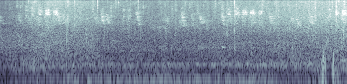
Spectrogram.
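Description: Faint chirping of small birds, many short high calls at irregular intervals, over a low steady rumble, with a couple of dull thumps near the end.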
